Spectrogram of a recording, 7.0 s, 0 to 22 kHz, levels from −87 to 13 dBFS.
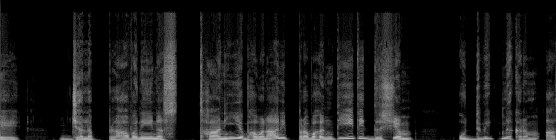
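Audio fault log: No faults detected anywhere in the speech.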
